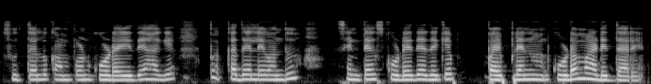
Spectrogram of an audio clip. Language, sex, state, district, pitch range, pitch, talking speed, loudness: Kannada, female, Karnataka, Bidar, 215-235 Hz, 225 Hz, 140 wpm, -15 LUFS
